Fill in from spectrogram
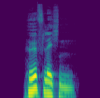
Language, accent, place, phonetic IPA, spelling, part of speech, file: German, Germany, Berlin, [ˈhøːflɪçn̩], höflichen, adjective, De-höflichen.ogg
- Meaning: inflection of höflich: 1. strong genitive masculine/neuter singular 2. weak/mixed genitive/dative all-gender singular 3. strong/weak/mixed accusative masculine singular 4. strong dative plural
